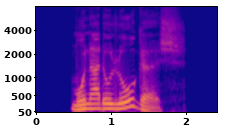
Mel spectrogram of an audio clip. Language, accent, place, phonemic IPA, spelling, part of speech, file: German, Germany, Berlin, /monadoˈloːɡɪʃ/, monadologisch, adjective, De-monadologisch.ogg
- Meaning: monadological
